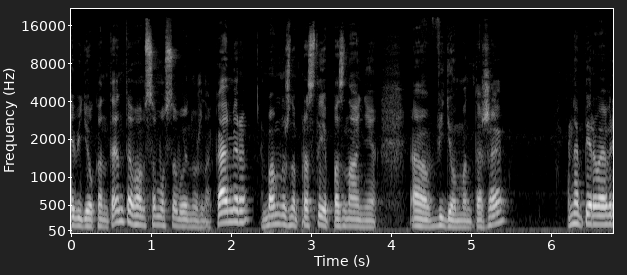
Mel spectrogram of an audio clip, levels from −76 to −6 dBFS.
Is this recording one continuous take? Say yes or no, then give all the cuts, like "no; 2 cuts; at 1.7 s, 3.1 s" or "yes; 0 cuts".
no; 1 cut; at 2.3 s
